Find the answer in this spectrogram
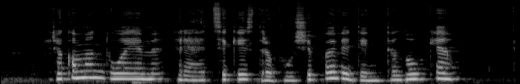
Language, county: Lithuanian, Vilnius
